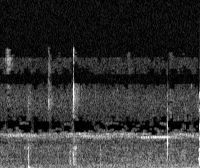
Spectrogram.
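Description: Quiet background noise with two faint, short clicks, one about a quarter of a second in and another near the middle.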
